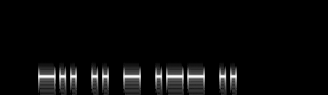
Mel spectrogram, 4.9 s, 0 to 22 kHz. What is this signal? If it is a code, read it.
Morse code, heard as a keyed tone, about 15 wpm, 700 Hz. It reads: DITWI
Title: Five Challenging Letter-Number Combinations 15wpm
